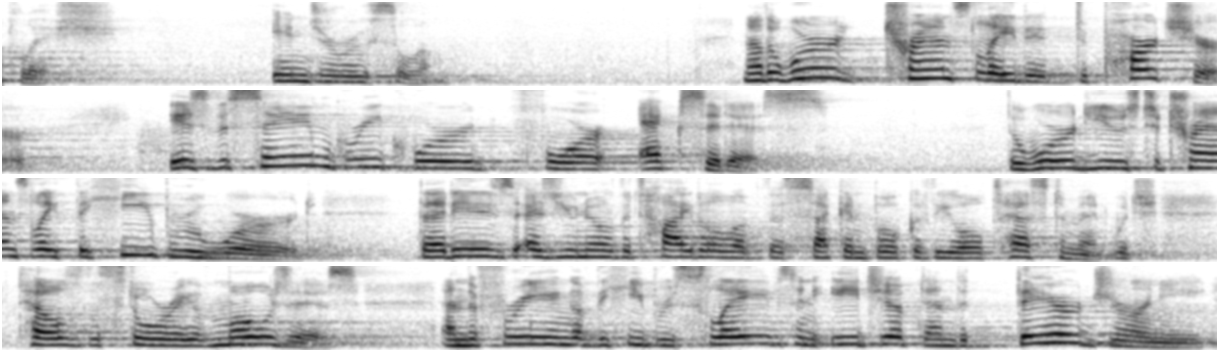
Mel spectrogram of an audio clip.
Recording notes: Sermon preached at All Saints Episcopal Church, Chevy Chase Maryland on the Second Sunday of Lent, 2016.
